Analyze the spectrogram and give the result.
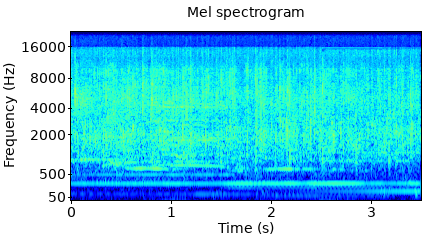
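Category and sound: crowd, weak audience hand clapping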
